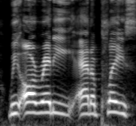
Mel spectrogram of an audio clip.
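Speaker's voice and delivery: high, loud, excited, worked-up rant.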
